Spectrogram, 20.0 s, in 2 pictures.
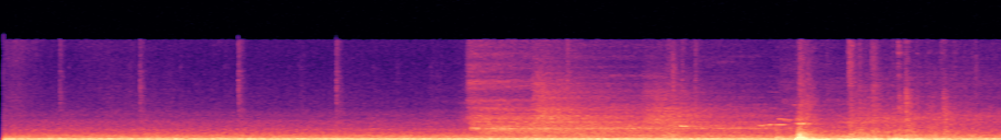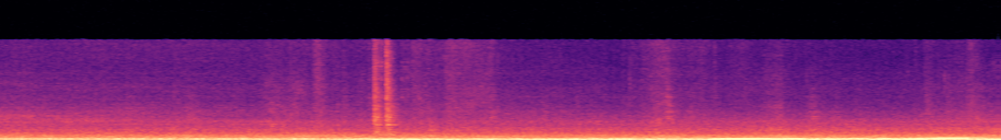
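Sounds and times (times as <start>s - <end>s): hiss of air: 4.7s - 7.6s.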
